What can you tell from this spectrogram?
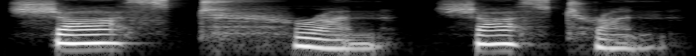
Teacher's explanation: Spit out that T and don't let it change into a sloppy CH or a J sound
